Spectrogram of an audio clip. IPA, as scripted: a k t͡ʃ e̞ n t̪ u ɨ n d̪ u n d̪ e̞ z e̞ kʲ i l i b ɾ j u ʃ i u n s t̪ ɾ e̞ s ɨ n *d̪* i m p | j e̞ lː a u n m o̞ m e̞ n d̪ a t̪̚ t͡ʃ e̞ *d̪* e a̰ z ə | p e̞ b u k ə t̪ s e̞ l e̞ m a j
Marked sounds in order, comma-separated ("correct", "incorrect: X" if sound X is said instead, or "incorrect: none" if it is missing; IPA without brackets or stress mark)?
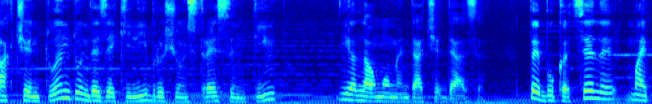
incorrect: t̪, correct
